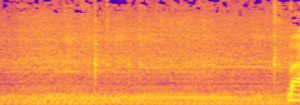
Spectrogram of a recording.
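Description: A steady low mechanical drone, like a motor or engine running evenly, with a couple of faint ticks; a man's voice starts right at the end.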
